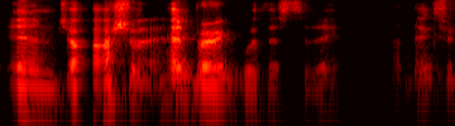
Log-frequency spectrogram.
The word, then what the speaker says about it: Hedberg: have uh Eric augerson Alex Olson and Joshua Hedberg with us today thanks for joining us guys hopefully I pronounced your names right there ah you got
